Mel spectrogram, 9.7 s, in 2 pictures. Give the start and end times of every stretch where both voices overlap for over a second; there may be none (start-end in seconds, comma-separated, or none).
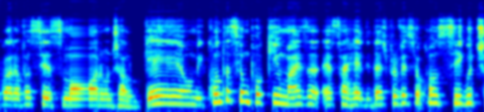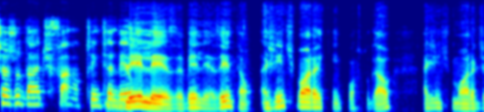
none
